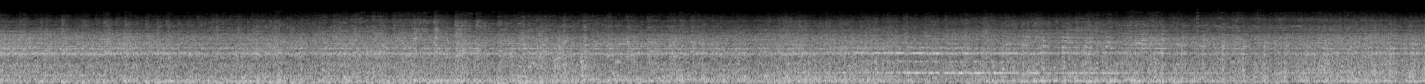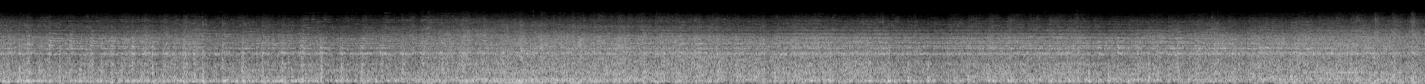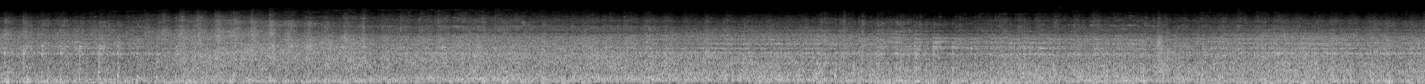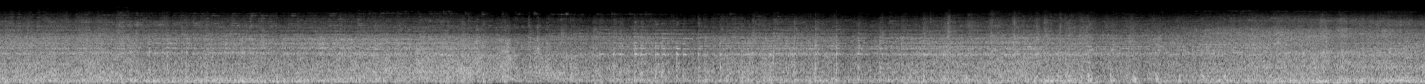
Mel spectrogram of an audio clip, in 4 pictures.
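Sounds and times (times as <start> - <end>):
freight train wheels clattering: 0.0 - 57.0.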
